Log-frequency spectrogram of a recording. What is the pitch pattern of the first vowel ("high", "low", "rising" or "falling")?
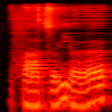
low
